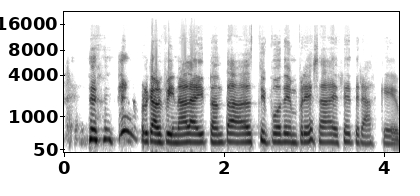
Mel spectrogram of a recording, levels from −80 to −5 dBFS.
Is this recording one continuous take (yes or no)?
yes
